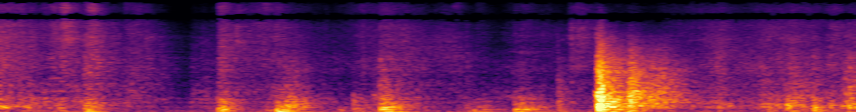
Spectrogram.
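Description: Irregular knocks and rustles of objects being handled, coming about once a second, the loudest about four and a half seconds in.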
